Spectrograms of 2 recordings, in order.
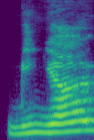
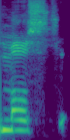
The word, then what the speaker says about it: Minho: So, one was is it M how would you Mo or how would you pronounce that university? Mo that's one from Portugal.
